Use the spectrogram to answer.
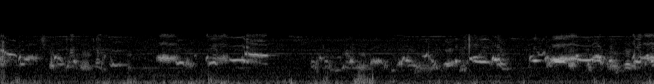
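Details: Spring dawn chorus of Australian magpies at Nowra, New South Wales, following a feed: rich, tumbling warbles and quick yodelling phrases that rise and fall without a break, over a faint low background hum.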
